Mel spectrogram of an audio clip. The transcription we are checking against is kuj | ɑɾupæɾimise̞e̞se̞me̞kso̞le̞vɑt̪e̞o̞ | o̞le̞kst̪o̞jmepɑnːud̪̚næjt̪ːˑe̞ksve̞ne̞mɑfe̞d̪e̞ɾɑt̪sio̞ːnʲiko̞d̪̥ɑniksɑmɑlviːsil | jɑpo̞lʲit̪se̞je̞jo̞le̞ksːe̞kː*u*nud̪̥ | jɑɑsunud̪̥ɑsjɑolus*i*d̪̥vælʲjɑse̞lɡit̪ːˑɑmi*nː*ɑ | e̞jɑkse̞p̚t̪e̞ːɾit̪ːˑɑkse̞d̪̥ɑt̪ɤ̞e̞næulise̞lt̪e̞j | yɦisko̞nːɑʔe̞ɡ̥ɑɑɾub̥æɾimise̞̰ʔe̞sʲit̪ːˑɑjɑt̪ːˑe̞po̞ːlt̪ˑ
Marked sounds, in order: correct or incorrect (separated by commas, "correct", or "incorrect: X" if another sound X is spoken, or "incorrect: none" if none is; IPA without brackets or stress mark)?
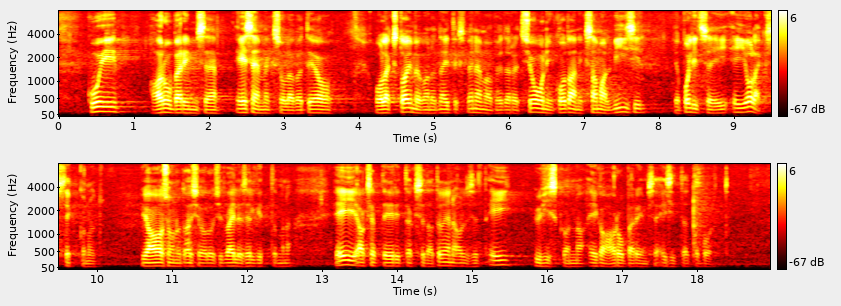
correct, correct, incorrect: n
